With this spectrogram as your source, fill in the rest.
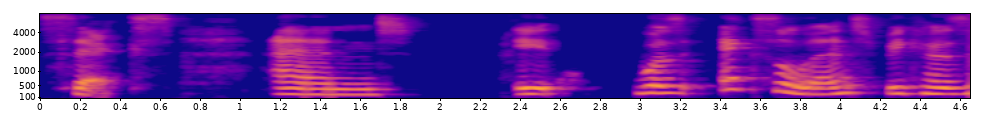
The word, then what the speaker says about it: CEHX: to CeX which uh sounds controversial but it's pronounced sex and it was excellent because it was something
